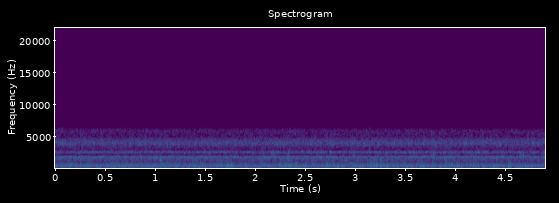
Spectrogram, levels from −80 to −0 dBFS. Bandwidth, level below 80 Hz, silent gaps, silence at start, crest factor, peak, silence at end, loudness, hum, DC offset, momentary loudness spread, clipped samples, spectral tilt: 15.5 kHz; -78 dBFS; none; 0 s; 16 dB; -36 dBFS; 0 s; -50 LUFS; none; under 0.1%; 1 LU; under 0.1%; -3 dB/octave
